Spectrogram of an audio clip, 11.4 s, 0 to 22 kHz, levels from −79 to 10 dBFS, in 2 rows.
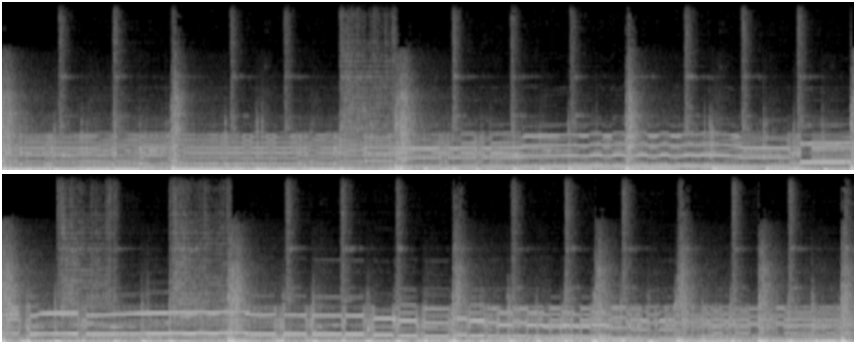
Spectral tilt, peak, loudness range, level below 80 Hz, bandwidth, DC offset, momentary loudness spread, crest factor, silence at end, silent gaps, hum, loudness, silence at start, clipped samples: -5 dB/octave; 0 dBFS; 1 LU; -24 dBFS; over 20 kHz; under 0.1%; 2 LU; 14 dB; 0 s; none; none; -14 LUFS; 0 s; under 0.1%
